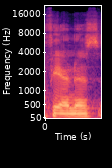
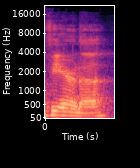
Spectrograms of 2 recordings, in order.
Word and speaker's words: Fierna: Belial and Fairness and Phlegathos. Enchantment. Didn't sound like English, but okay. Yep. It's because it doesn't. Phlegathos, the realm. Belial and Fierna, the two archdevils that rule that realm.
